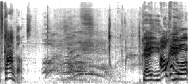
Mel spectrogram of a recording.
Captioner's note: audience exclaiming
